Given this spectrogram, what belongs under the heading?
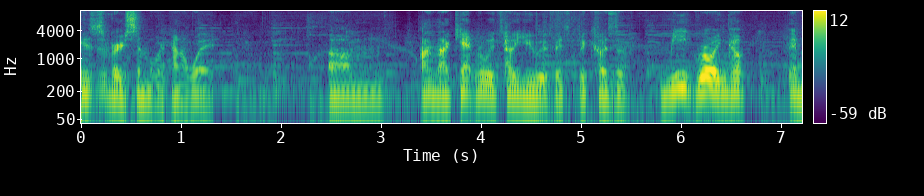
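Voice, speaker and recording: A young man in his twenties with hiccups, giving rambling, profane, casual commentary over his gameplay, full of fillers. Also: medium pitch. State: has hiccups. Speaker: gaming video creator.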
